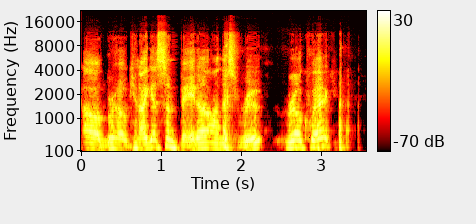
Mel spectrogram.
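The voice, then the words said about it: Put-on West Coast accent. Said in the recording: “Like West Coast, all like ... You've mastered the accents.”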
